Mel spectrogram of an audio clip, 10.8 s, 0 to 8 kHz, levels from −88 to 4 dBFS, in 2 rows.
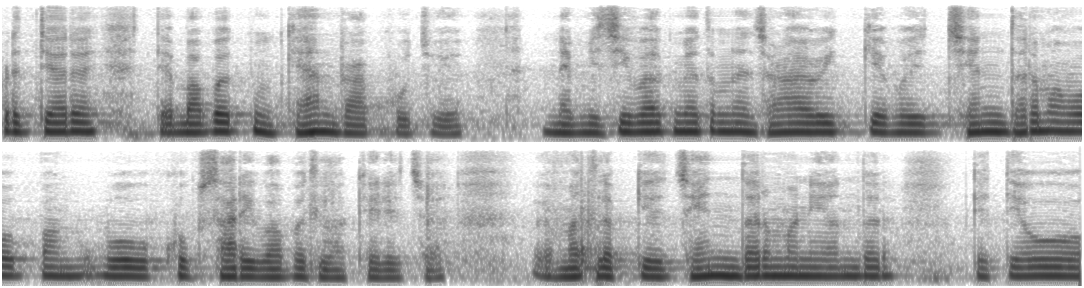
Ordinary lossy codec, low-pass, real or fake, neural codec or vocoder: none; 7.2 kHz; fake; codec, 16 kHz in and 24 kHz out, 1 kbps, XY-Tokenizer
